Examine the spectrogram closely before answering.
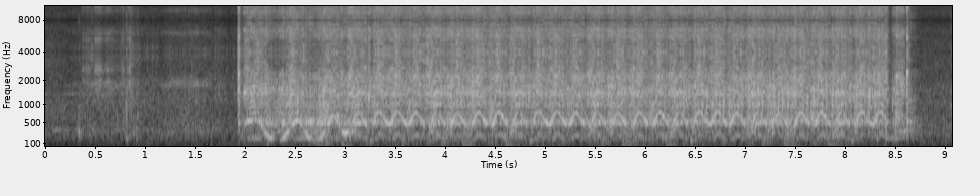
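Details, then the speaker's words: Battery test on an engine with fresh oil and filter: loud, even cranking with a wavering whine, held over six seconds before cutting off; strong cranking, battery passes. "Hey, that sounds pretty damn good. Yep, pass."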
